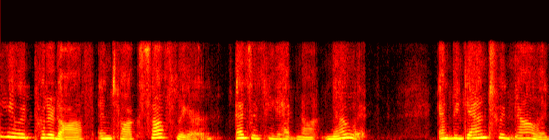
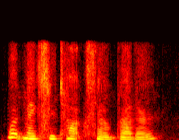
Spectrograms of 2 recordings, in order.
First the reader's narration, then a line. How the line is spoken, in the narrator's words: said the lady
